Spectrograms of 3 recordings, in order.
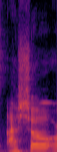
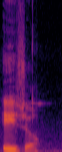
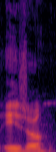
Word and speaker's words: Asa: I don't know if it's Asha or Asia, whatever, mm-hmm, it is. – Asia. – It's actually pronounced like that? – It's pronounced Asia. It is spelled A-S-A.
